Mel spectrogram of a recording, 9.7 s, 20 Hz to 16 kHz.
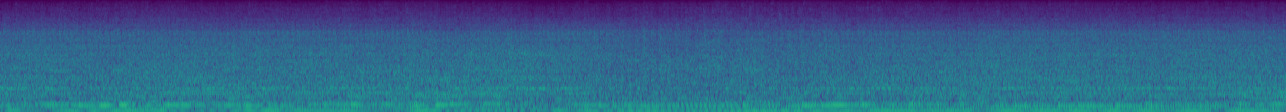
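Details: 1968 Evinrude Fastwin outboard, run in a test tank with no work done after purchase; steady low burble with an even beat, no misses, knocks or rattles; normal idle.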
